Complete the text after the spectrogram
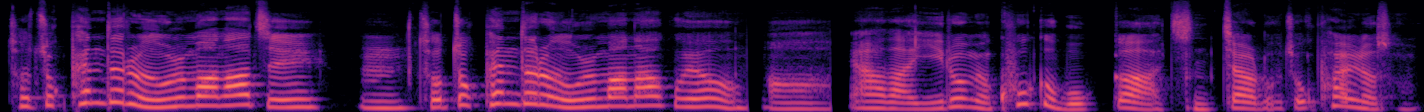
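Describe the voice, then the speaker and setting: A woman streaming a live football match reaction, talking emotionally, swearing often and yelling at the players. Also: a little high, moderate pace, dry recording, clean studio sound.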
